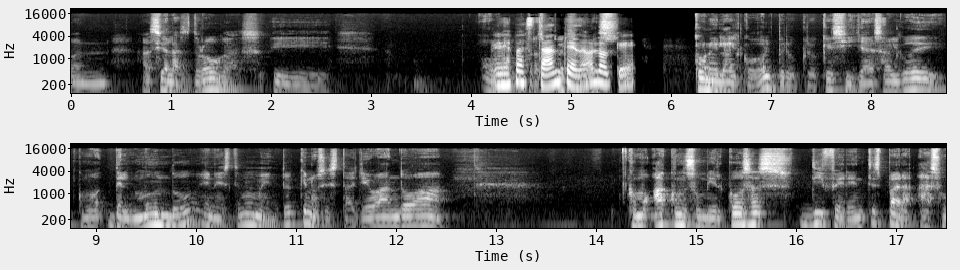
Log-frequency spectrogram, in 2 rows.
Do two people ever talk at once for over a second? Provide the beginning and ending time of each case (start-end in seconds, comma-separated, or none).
4.2-5.5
